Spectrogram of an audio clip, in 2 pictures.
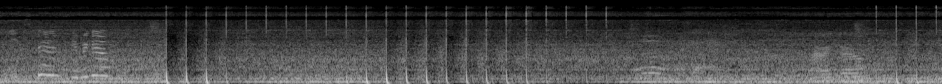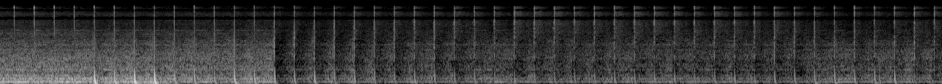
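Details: Rapid sharp snapping clicks, about two to three a second, over steady machine hum during a third laser tattoo removal session on the left ring finger; laser tattoo removal device firing pulses.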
